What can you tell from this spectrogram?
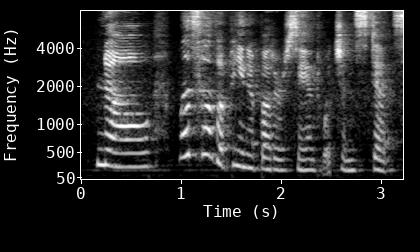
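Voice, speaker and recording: Putting on a squeaky character voice, a woman speaks at a moderate pace with a fairly high pitch. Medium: read story.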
